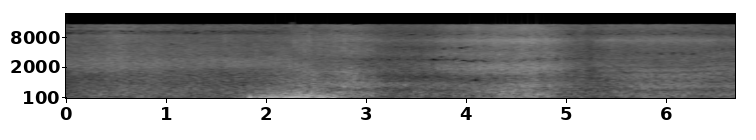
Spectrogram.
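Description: Small waves breaking and washing up a sandy beach in a steady wash of surf, swelling again about four seconds in. About two seconds in, a gust of wind buffets the microphone with a low rumble, the loudest sound.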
